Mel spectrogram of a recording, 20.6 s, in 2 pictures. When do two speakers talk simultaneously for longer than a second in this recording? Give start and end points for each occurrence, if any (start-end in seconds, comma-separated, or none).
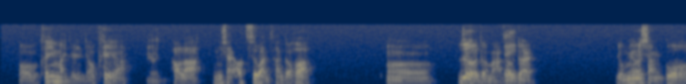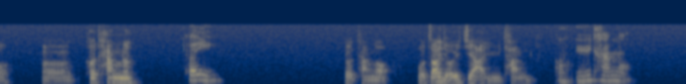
none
